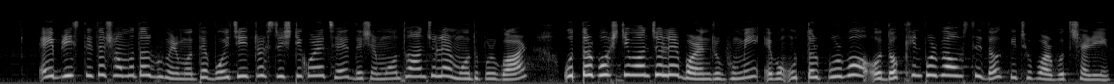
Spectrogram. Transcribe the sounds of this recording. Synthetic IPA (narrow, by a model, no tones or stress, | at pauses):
ejbɾist̪it̪oʃɔmot̪olbʱumiɾmod̪ʱːebojt͡ɕit̪ːɾosɾiʃʈikoɾet͡ɕʰed̪eʃeɾmod̪ʱoɔnt͡ɕoleɾmod̪ʱopuɾɡɔɾ | ut̪ːoɾpoʃt͡ɕimɔnt͡ɕoleɾbɔɾend̪ɾobʱumiʔeboŋut̪ːoɾpuɾboʔod̪okʰːinpuɾbeɔbost̪ʰit̪okit͡ɕʰupɔɾbot̪ʃaɾi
